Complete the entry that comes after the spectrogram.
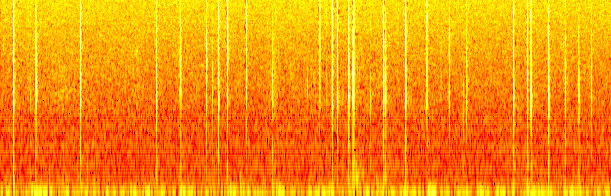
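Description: Long nails tap the narrow edge of a full cardboard chocolate bar box held horizontally. The result is a quick, irregular series of short, dry, bright clicks that stop instantly with no ring, over a faint low rumble.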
